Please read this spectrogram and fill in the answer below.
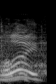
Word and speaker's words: Leaf: Well, Leaf is pronounced Life.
